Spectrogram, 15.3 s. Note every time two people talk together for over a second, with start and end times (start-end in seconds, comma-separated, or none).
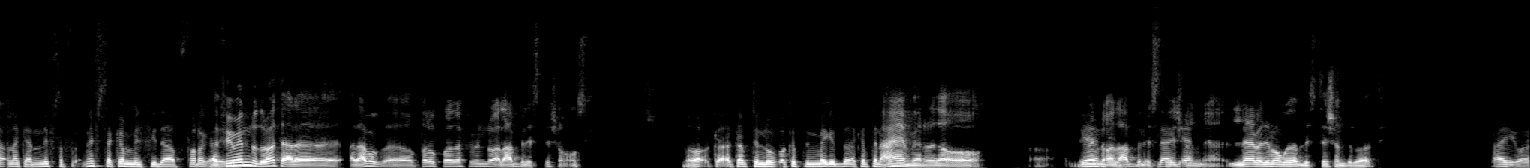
10.8-12.1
